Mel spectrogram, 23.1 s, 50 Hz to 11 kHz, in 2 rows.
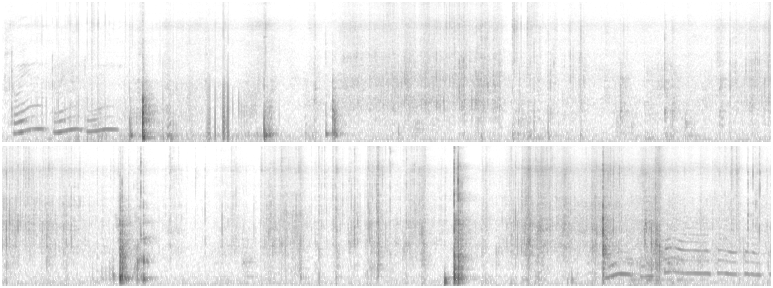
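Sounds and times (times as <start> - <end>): plastic packaging crinkling: 0.2 - 4.2, 5.0 - 9.3, 10.1 - 23.0.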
